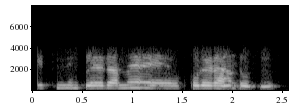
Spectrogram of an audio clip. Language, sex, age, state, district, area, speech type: Odia, female, 45-60, Odisha, Gajapati, rural, conversation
